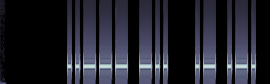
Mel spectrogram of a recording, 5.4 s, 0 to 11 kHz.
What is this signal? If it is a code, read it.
Morse code, heard as a keyed tone, about 15 wpm, 700 Hz. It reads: 2D AR
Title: Field Day Exchanges Encore - 15wpm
